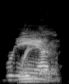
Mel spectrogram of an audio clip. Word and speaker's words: Rian: How do you say that stupid name? Rian. God damn, that's so I thought it was Ryan, but so many people say Rian.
